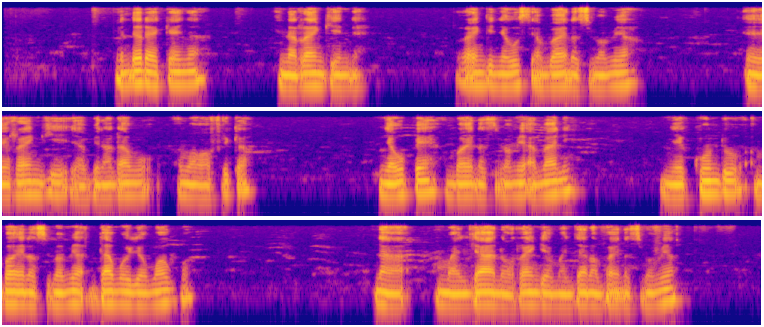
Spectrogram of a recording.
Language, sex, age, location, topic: Swahili, male, 25-35, Wajir, government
